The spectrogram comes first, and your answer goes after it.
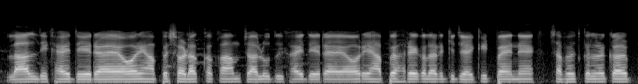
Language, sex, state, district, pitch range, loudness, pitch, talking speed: Hindi, male, Jharkhand, Jamtara, 120-130 Hz, -18 LUFS, 125 Hz, 265 wpm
